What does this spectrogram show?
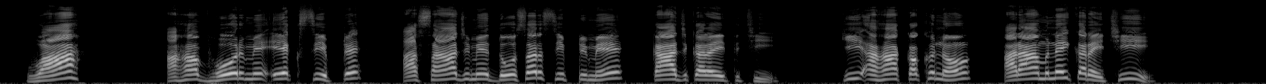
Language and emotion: Maithili, surprised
